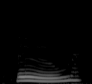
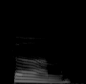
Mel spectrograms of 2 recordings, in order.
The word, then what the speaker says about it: thumb: If OO were underlined one time, we would pronounce this word thoom, but because it's representing its second sound, the OO team, it's thumb. Ond, ond.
